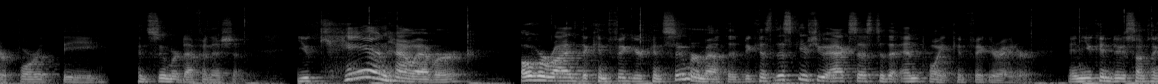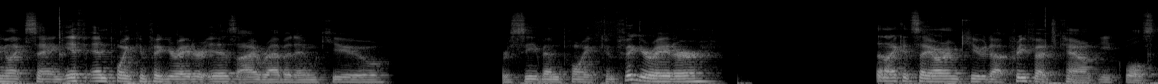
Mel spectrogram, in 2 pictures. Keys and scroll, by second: 3.5 Return, 5.7 Delete, 12.0 Return, 17.8 Return.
